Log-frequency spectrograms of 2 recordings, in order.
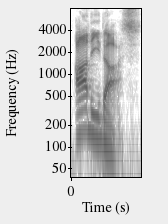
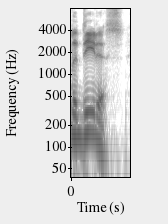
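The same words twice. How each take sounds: First: "Adidas" stressed on the first syllable, AH-dee-das; original pronunciation. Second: "Adidas" stressed in the middle, uh-DEE-dus; common American pronunciation. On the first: Host showing the intended name, "Adidas" as AH-dee-dahs. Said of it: "not supposed to be pronounced". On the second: Host showing the common name, "Adidas" as uh-DEE-dus. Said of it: "not Adidas". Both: Shown as a demonstration.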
